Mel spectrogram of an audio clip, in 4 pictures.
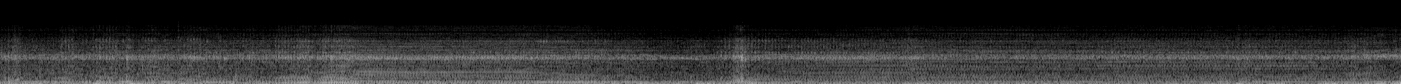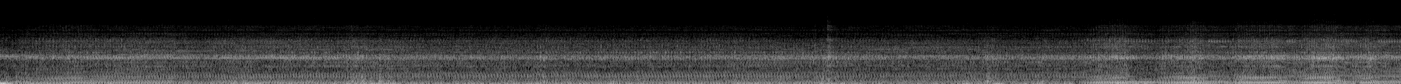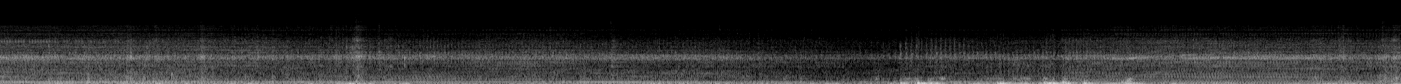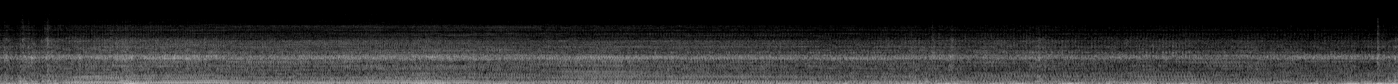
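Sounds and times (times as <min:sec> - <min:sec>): atv engine running: 0:00.0 - 0:56.0.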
